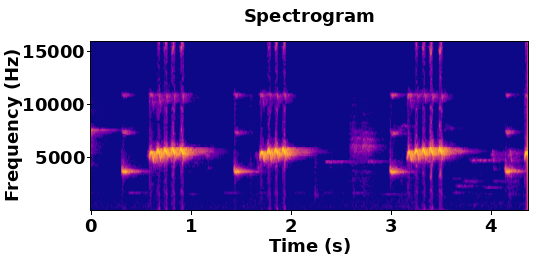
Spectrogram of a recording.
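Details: Konin singing to spur caged birds: a short clear whistle followed by a high, fast, buzzy trill, the phrase repeated about every one and a half seconds.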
